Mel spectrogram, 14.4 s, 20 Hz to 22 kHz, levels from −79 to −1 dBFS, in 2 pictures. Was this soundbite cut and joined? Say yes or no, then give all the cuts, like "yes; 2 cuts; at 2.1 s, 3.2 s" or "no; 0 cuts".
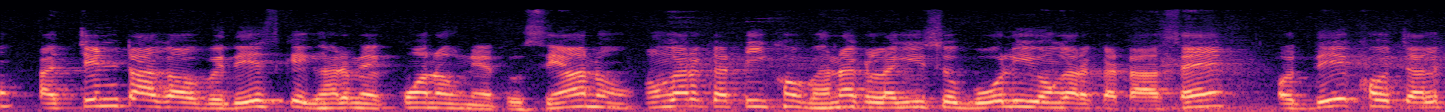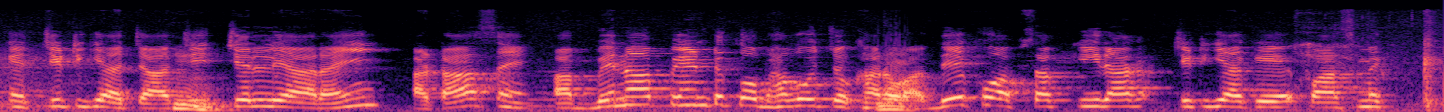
yes; 2 cuts; at 3.2 s, 9.9 s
